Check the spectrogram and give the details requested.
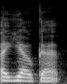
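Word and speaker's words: Ayoka: As you know, a yoka, pronounced a-yoka, means bringer of happiness.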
